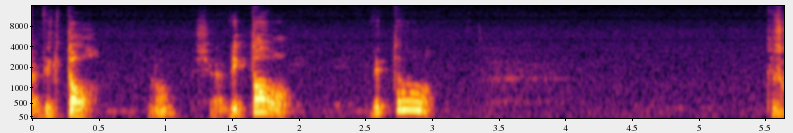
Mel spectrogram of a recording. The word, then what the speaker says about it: Victor: Entonces le puso Víctor, en francés se pronuncia Victor, ¿no?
